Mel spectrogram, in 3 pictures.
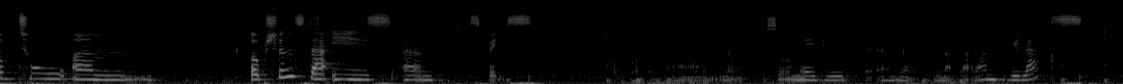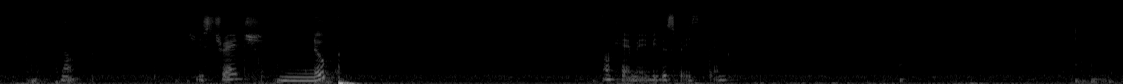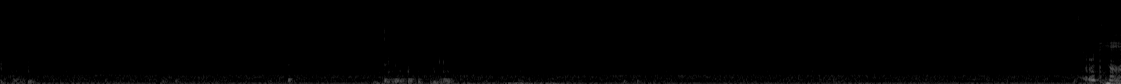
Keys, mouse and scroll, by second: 4.3-6.1 drag, 6.7 ctrl+z, 8.2-10.3 drag, 9.3 ctrl+z, 11.6 ctrl+z, 14.1 ctrl+z, 17.2-19.0 drag, 20.1 middle click, 22.2 ctrl+z, 24.0-26.6 drag, 26.6 ctrl+z, 26.6-27.8 middle drag, 28.6-30.4 drag, 30.7-32.5 drag.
